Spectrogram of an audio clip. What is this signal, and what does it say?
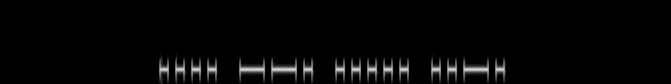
Morse code, heard as a keyed tone, about 16 wpm, 700 Hz. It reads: HG5F
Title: DXCC-100 Call Signs - 4 Characters - Repeated 3x - 15wpm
